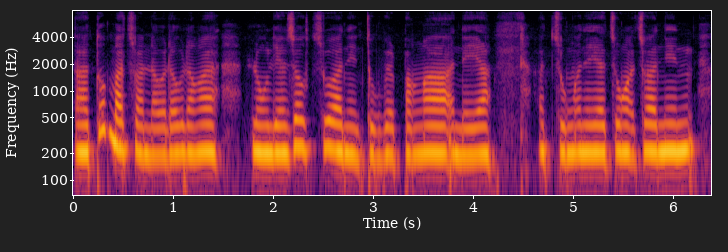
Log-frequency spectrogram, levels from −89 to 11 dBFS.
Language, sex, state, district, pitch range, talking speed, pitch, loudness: Mizo, female, Mizoram, Aizawl, 200-215 Hz, 190 wpm, 205 Hz, -15 LUFS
